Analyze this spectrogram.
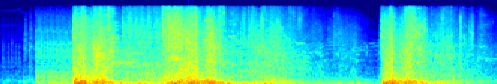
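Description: Guns fire in loud, rapid bursts.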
